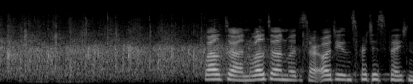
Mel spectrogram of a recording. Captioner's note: applause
